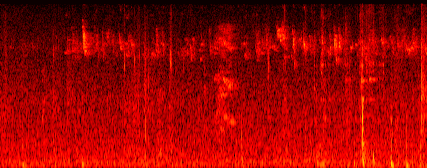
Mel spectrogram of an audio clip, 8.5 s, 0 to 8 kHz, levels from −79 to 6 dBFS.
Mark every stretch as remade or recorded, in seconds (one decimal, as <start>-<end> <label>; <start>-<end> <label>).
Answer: 0.0-3.7 recorded; 3.7-5.8 remade; 5.8-8.5 recorded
